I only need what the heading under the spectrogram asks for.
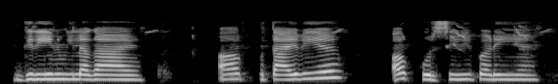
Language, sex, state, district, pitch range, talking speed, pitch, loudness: Hindi, female, Uttar Pradesh, Budaun, 225-240 Hz, 140 wpm, 230 Hz, -17 LUFS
